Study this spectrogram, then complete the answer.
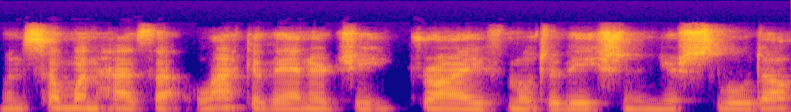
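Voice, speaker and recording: A man speaks with a Scottish accent. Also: quiet background. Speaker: psychiatry researcher. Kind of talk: panel discussion. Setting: video call.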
